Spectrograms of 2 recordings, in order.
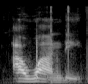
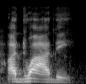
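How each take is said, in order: First: Awandi with an n and no d before the w; new pronunciation. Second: Adwadi with a d before the w and no n; wrong pronunciation. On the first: Streamer practising a viewer's name, careful Awandi. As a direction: say "Awandi", sounding the n before the final syllable. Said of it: "Is that right?". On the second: Streamer showing his earlier mistake, saying Adwadi. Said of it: "I can see how I was getting it wrong". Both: Shown as a demonstration.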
